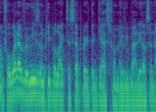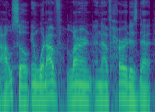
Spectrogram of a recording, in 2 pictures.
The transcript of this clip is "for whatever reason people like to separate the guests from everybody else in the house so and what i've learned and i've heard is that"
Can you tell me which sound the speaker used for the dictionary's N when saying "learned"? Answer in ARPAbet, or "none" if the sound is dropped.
N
